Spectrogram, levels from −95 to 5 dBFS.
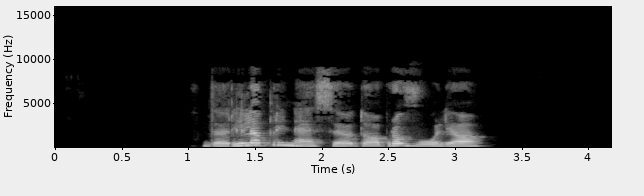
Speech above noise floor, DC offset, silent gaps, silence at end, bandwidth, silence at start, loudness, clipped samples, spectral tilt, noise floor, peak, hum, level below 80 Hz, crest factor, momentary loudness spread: over 68 dB; under 0.1%; none; 1 s; 9.4 kHz; 1.1 s; -23 LUFS; under 0.1%; -5 dB/octave; under -90 dBFS; -6 dBFS; none; -72 dBFS; 18 dB; 6 LU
